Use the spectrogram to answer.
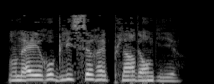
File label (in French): hovercraft, fr; French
